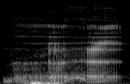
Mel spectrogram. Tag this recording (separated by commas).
eructation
